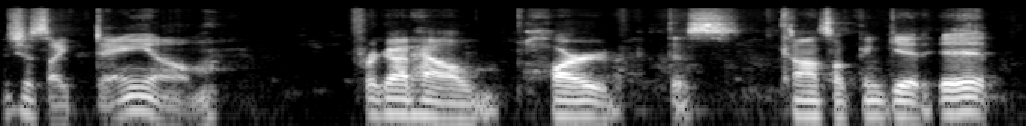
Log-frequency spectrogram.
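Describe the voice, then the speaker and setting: A man's voice: low-pitched, slow, a bit bright. A man co-hosting a casual gaming podcast, laid-back and opinionated, chuckling often. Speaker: podcast co-host.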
